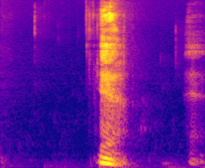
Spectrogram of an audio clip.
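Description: A man's single short spoken 'ye' (yes), about a second in, with a falling pitch. A faint short sound comes near the end. Otherwise silence.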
